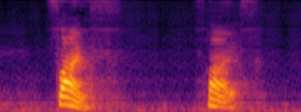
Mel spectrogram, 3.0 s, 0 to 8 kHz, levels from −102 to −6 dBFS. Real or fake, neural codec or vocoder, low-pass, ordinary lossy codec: fake; codec, 16 kHz, 1 kbps, FunCodec, trained on Chinese and English, 50 frames a second; none; none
